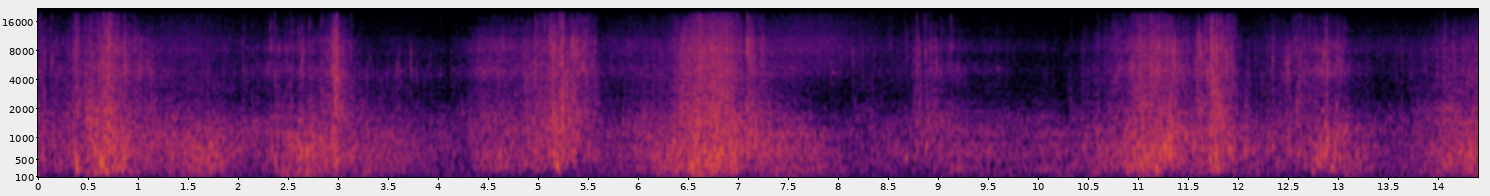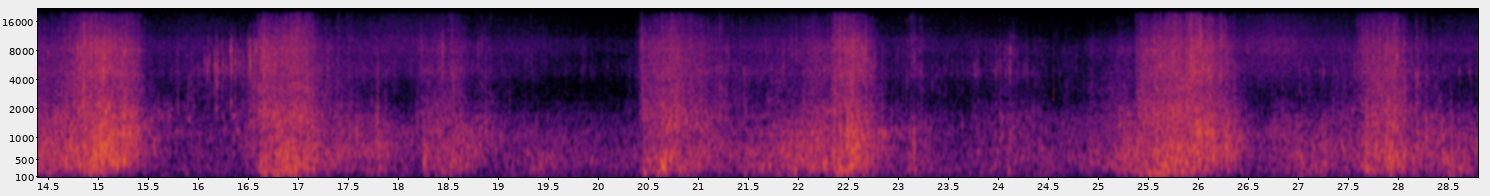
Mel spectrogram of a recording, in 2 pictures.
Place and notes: Partida la Olla, Altea, Alicante, Espagne - Altea - Province d'Alicante - Espagne Plage de Olla
Altea - Province d'Alicante - Espagne
Plage de Olla
Ambiance - vagues sur les galets
ZOOM F3 + AKG C451B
